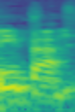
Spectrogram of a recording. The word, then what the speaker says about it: FIFA: Which is it? – FIFA. – FIFA? FIFA. Thank you. I always want to say it the wrong way.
